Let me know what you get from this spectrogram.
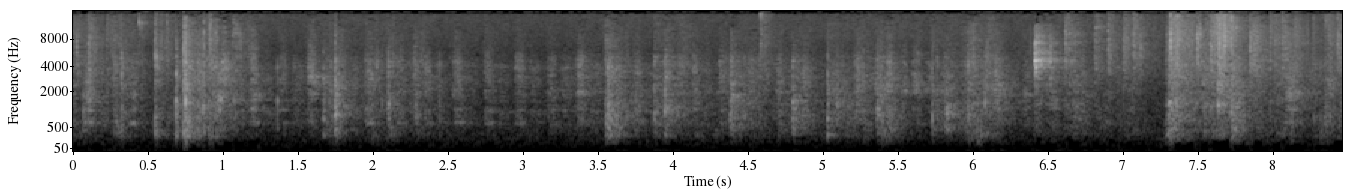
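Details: Kim Bori the Welsh Corgi, called Bonaldo for football play, breathes in fast rasping pants, broken by sudden scrapes and thumps.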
